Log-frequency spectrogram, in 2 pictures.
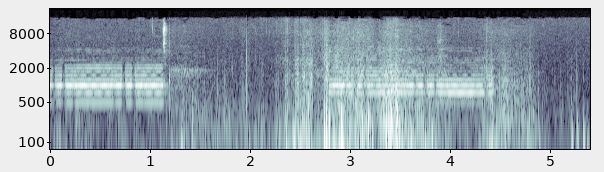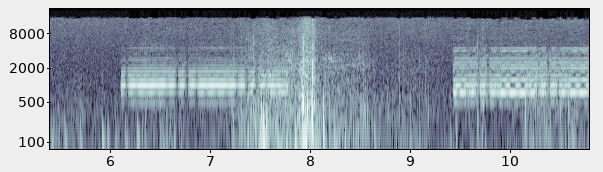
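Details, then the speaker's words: QRS Quantron Resonance System pulsed magnetic field therapy: a magnetic field detector held over the whole-body pad applicator on an eight-minute session picks up buzzing tones switching on and off with rumbling pulses, a pulsing signal. "you can hear the signal is operating off the body pad and you can see it's like a pulsing signal"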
